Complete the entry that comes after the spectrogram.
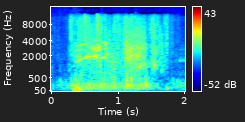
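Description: A thundering herd of wild mustangs whinny and neigh over a steady rumble of many pounding hooves, loud and on the move across sagebrush-covered high desert badlands in northern Wyoming, with no one speaking.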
